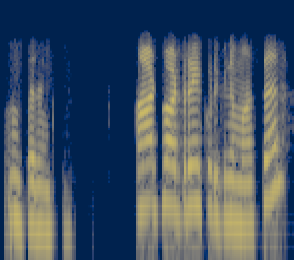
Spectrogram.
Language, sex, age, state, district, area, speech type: Tamil, female, 30-45, Tamil Nadu, Krishnagiri, rural, conversation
